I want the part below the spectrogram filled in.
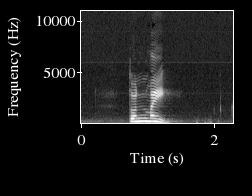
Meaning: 1. oldness, antiquity 2. narrative poem interspersed with prose, having for its subject an ancient story
- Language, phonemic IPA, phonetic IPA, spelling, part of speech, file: Tamil, /t̪onmɐɪ̯/, [t̪o̞nmɐɪ̯], தொன்மை, noun, Ta-தொன்மை.ogg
